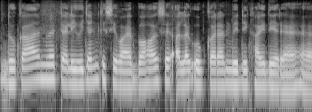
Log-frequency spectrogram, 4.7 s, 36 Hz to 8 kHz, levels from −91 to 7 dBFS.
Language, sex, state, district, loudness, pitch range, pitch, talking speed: Hindi, male, Jharkhand, Garhwa, -14 LUFS, 130-150 Hz, 135 Hz, 180 wpm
